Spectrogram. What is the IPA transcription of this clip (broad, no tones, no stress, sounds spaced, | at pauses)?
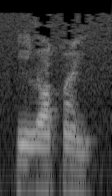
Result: ĩ l ɔ qʷ ĩ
